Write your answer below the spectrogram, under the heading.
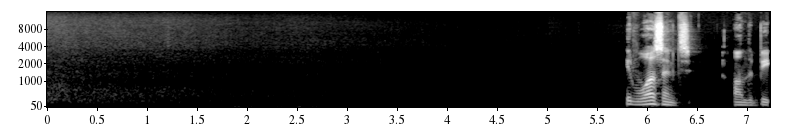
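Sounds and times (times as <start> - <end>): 
ocean surf breaking against shoreline rocks: 0.0 - 5.2
speech: 5.8 - 7.2.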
